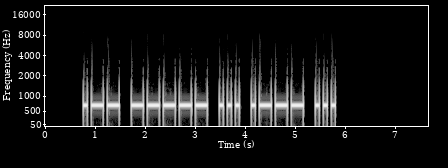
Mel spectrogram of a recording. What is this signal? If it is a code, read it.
Morse code, heard as a keyed tone, about 15 wpm, 700 Hz. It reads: W0SJS
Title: Call Signs Repeated 2x - 15wpm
